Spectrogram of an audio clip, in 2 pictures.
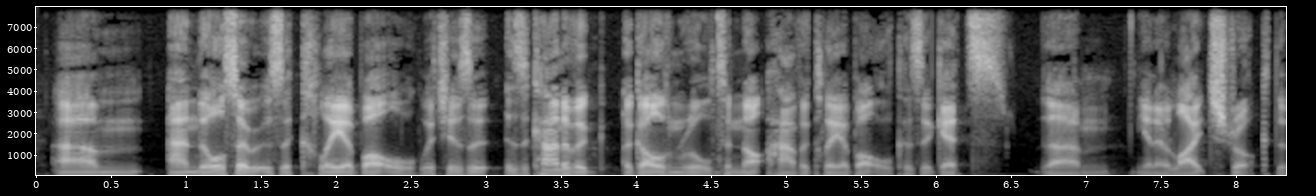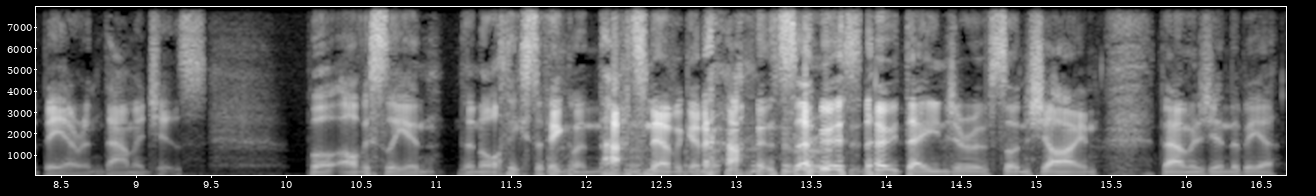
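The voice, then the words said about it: Softened Liverpool accent. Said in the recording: “Liverpool ... my accent has softened a little”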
